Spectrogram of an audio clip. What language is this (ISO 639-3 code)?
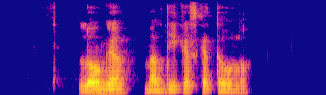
epo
